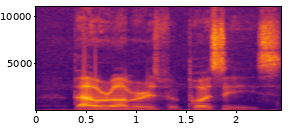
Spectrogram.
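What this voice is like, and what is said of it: Gruff action-hero Duke Nukem impression. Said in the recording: “my Duke Nukem impression”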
